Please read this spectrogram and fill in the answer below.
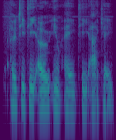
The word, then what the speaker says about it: Automattic: Yeah, and just to be clear, it's Automattik. But because what it is the way you pronounce it is Automattik.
